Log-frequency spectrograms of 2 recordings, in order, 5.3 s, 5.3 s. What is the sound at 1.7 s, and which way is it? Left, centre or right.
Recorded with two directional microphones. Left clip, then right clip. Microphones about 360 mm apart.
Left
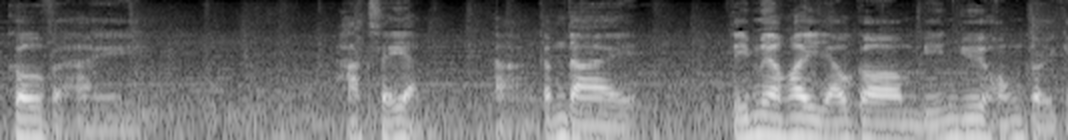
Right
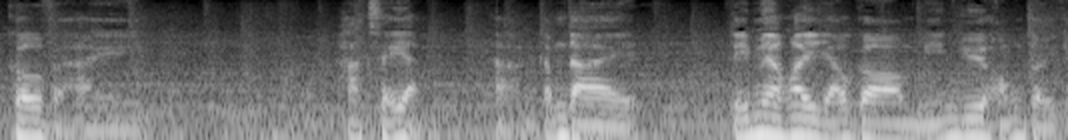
Speech, centre.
